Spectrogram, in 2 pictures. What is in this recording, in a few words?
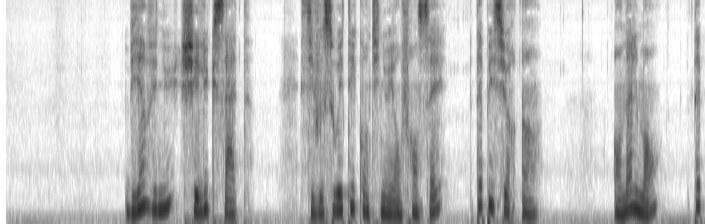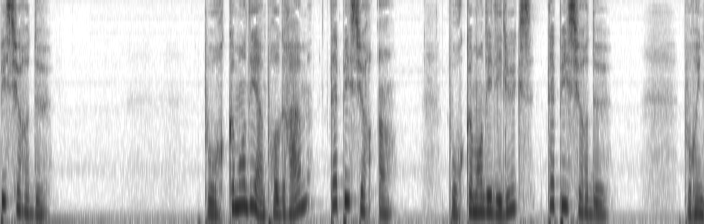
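French, female, telecom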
